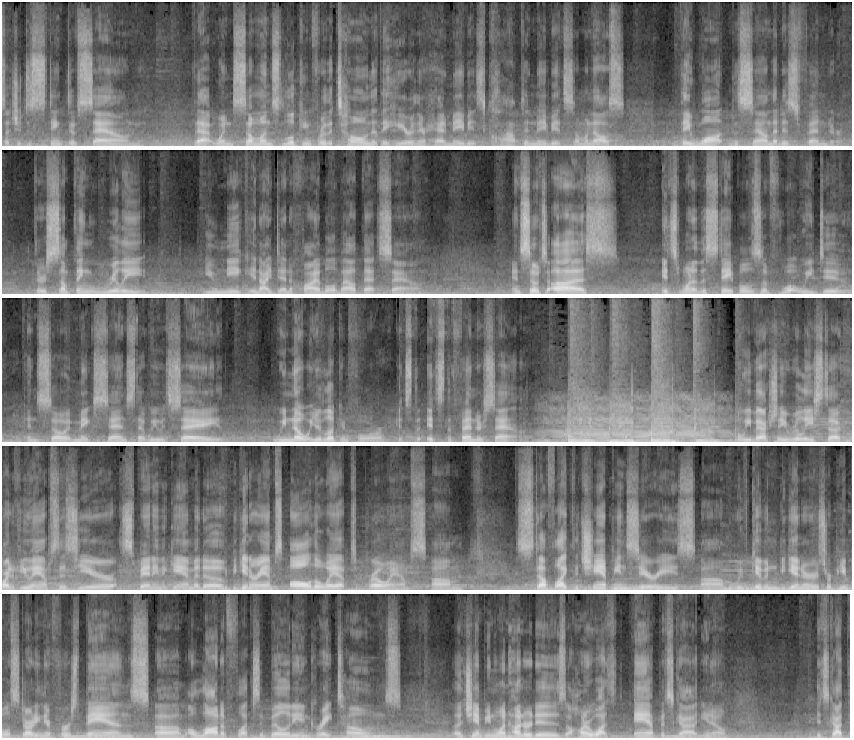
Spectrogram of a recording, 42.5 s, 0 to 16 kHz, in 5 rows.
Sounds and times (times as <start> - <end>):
Speech: 0.0 - 12.8, 13.6 - 22.3, 24.4 - 41.3, 42.0 - 42.4
Music: 0.0 - 42.4.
